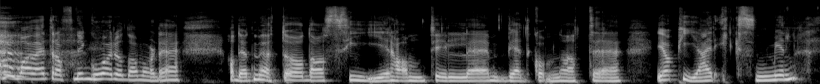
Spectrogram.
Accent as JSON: {"language": "Norwegian", "town": "Stockholm", "region": "Stockholm County", "country": "Sweden", "tie": "born or raised there", "said": "Jeg husker jeg vokste opp I Stockholm."}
